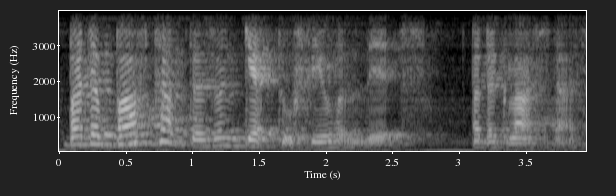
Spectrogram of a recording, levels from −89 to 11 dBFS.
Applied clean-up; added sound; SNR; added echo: none; none; none; reverberation time 0.8 s.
